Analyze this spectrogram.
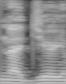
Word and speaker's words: Niger: they left I said Nigeria my bad I meant say Niger I'm saying that wrong apparently that's not how you say it but oh Shante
